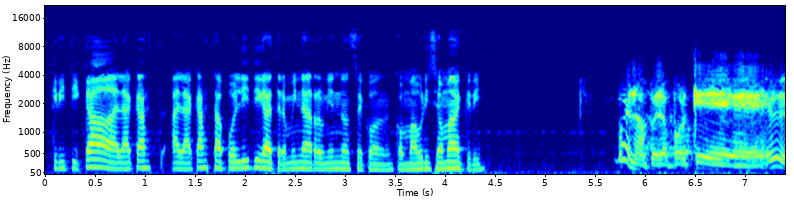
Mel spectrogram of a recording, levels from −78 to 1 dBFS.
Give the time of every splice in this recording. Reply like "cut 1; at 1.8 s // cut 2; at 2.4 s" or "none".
none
